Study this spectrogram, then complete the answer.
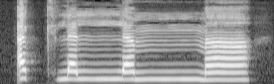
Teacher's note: آخری میں لام ہے اور اس پہ تنوین زبر ہے اور اس کے بعد حرف اللام ہے کلمت لما میں جو کہ لام حروف الادغام بغیر غنہ میں سے ہے اور ادغام کا معنی ہے حرف کو حرف میں داخل کر دینا، لہذا ہم یہ تنوین کو لام میں داخل کر کے بغیر غنہ کے لیکن تشدید کے ساتھ یہ حکم کو ادا کریں گے.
